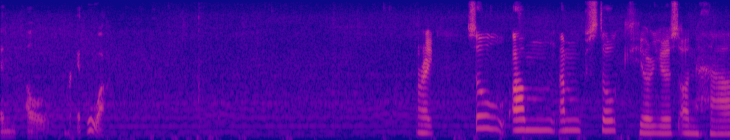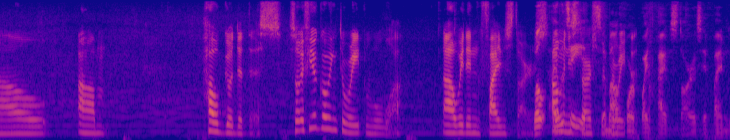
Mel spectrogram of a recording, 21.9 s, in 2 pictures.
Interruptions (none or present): present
